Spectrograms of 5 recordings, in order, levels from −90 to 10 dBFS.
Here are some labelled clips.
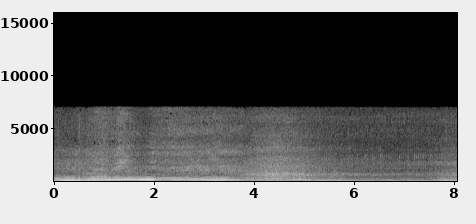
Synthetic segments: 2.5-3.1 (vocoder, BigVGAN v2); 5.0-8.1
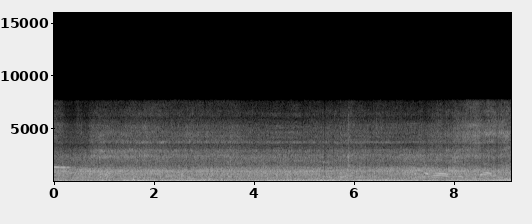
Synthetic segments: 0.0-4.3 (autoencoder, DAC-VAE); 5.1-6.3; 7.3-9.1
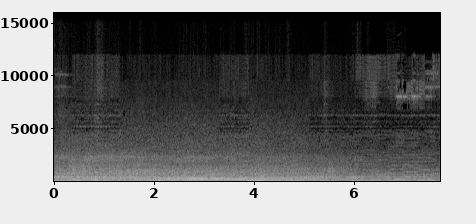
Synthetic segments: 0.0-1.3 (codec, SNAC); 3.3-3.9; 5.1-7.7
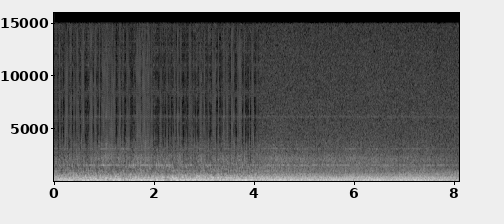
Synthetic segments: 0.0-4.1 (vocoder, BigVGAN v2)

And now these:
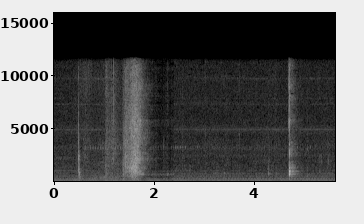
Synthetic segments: 1.7-2.4 (codec, HILCodec)

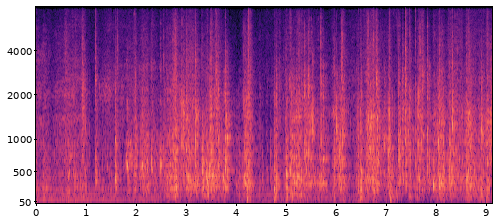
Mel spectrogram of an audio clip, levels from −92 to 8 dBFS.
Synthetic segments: none

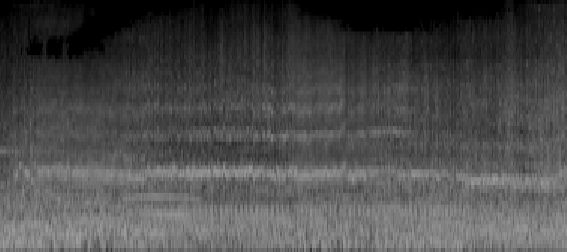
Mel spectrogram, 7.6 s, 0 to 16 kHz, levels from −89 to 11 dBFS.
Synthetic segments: 0.5-1.7 (vocoder, Vocos); 3.9-5.0

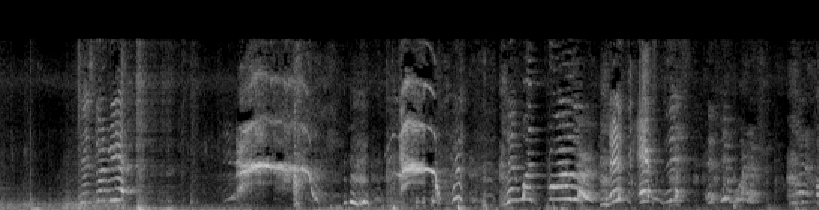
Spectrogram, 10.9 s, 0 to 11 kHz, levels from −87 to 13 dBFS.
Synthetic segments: 1.7-2.4 (codec, SNAC)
